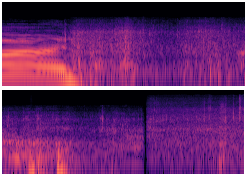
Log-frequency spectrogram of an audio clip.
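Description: A loud, long drawn-out voice call, held on one pitch and then dropping off about a second in, followed by river water splashing and sloshing as a large dog goes in and swims.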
